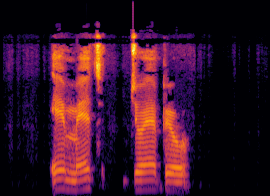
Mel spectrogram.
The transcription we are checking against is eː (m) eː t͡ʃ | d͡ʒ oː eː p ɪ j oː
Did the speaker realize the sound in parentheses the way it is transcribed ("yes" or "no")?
yes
